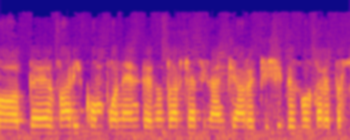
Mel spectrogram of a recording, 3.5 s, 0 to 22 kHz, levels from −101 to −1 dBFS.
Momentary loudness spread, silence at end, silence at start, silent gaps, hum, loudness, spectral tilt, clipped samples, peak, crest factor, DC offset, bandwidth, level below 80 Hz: 3 LU; 0 s; 0 s; none; none; -13 LUFS; -3.5 dB/octave; under 0.1%; 0 dBFS; 14 dB; under 0.1%; 15 kHz; -44 dBFS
